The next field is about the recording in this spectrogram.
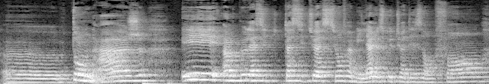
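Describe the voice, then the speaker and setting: A woman interviewer asks her questions slowly, stumbling and filling pauses as she goes. Her voice sits mid-range. The recording has heavy room echo. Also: medium pitch, a little mellow. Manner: hesitant, halting with many fillers.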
